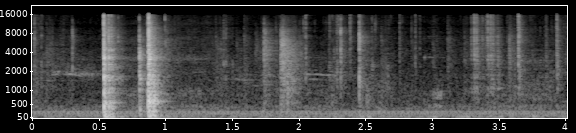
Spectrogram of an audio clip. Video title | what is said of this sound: How to make the perfect turkey on a rotisserie | you can hear how crispy it is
